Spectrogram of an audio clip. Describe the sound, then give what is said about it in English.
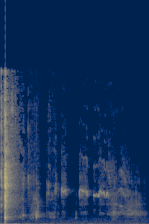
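A can of Guinness beer cracks open with one sharp, bright click. Brief sputtering fizz follows, then a thin, high-pitched hissing whine that wavers and fades out. “This is what happens when you open a can of Guinness.”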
